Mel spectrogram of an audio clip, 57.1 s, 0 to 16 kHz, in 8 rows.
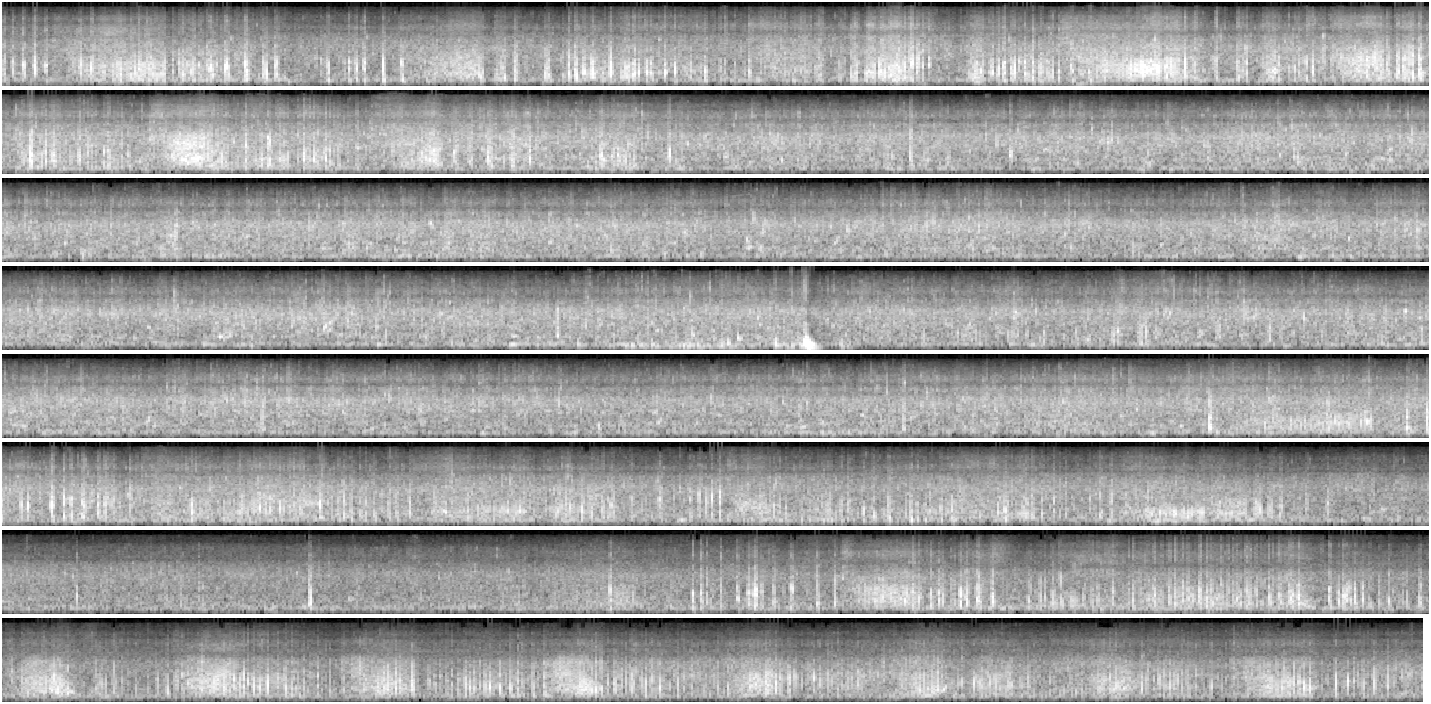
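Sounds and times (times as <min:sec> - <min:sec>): footsteps crunching in snow: 0:00.1 - 0:01.3, 0:02.1 - 0:09.4.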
